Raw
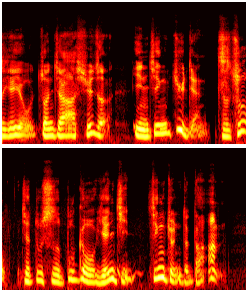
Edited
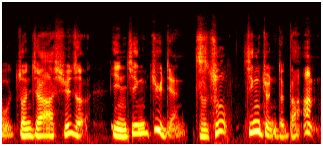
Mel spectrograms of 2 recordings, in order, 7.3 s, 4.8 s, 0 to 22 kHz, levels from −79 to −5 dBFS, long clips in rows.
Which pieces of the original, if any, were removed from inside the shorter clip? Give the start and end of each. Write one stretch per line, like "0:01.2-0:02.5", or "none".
0:03.8-0:05.7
